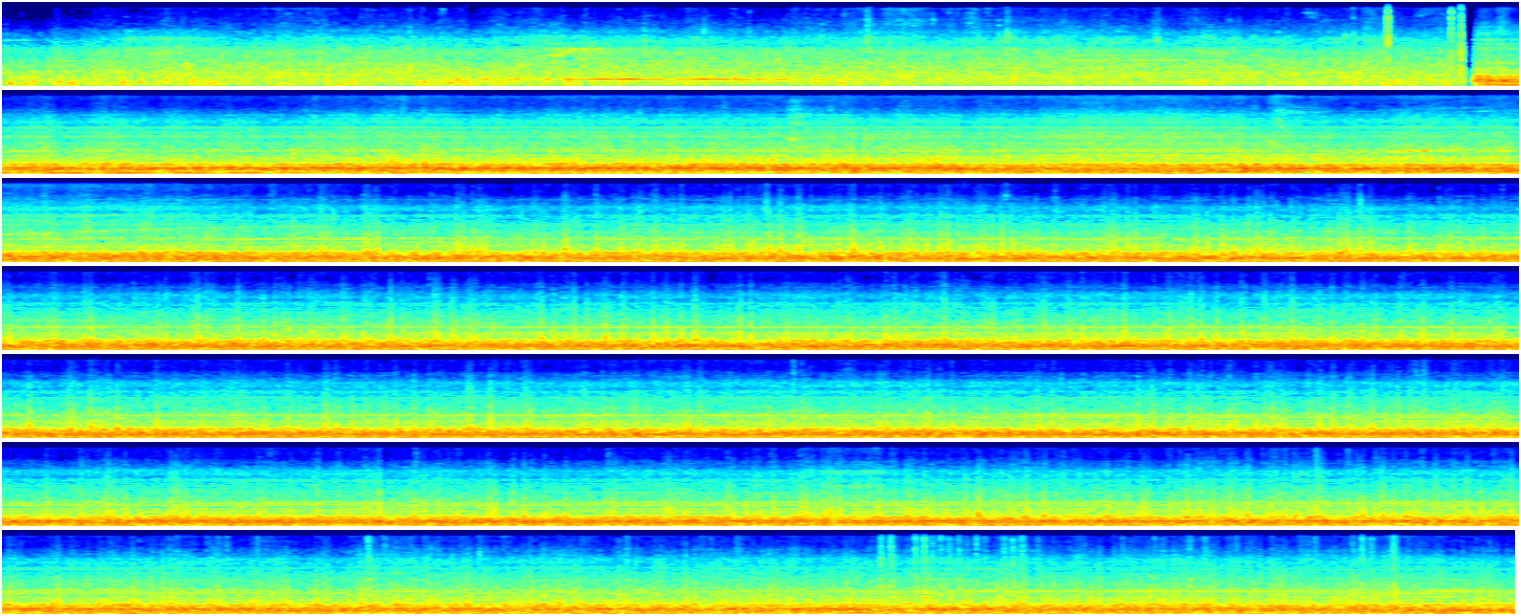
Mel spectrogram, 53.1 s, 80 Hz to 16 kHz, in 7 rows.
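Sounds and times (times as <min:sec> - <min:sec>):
jet engine rumble and whine: 0:00.0 - 0:53.0.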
